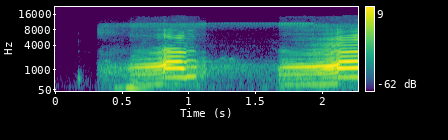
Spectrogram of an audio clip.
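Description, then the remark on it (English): Two loud honking calls from a grey crowned crane, Uganda's national bird, each a rich harmonic blare rising in intensity, separated by a brief pause, with no talking. “The gray crested crane, Uganda's national bird, is facing a severe threat in Kigezi sub-region.”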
